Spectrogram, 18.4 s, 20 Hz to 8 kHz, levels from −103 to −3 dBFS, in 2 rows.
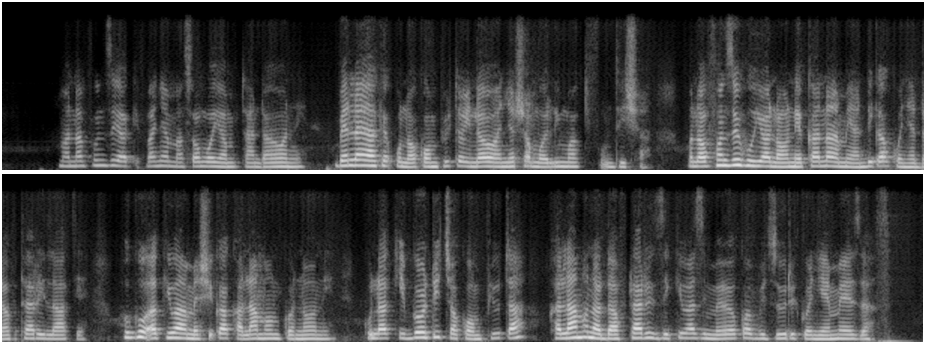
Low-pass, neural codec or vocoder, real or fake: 7.2 kHz; codec, 16 kHz, 1 kbps, X-Codec, HuBERT features, trained on LibriSpeech; fake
